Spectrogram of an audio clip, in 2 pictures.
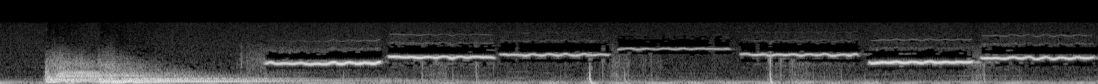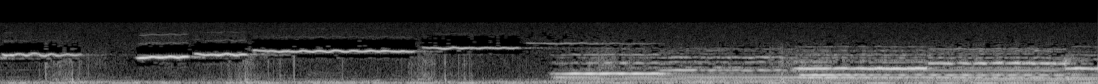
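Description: A clear, loud whistled melody plays alone as the signature theme of a radio program, stepping through a tune of sustained notes with a lower tone accompanying it near the end.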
